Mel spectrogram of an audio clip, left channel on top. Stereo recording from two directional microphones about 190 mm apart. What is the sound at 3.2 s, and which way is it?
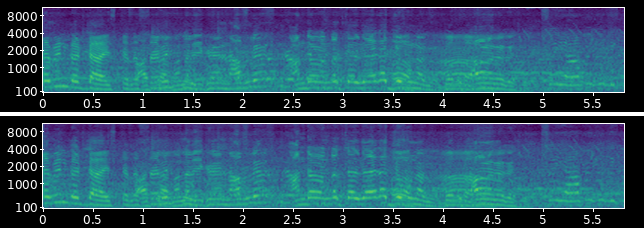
Speech, 35° right (ahead or behind).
